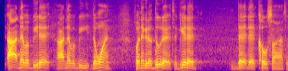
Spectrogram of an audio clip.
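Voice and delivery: ordinary talk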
